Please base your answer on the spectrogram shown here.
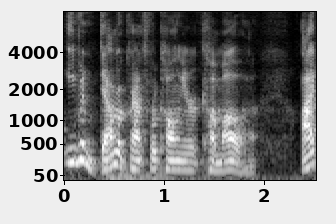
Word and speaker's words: Kamala: Unless you're calling her Kamila, commie, then you're just stupid, but at least you're not racist.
